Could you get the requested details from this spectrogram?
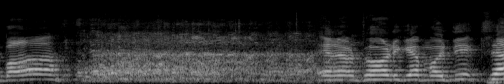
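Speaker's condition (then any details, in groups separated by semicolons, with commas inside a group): Cerebral palsy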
